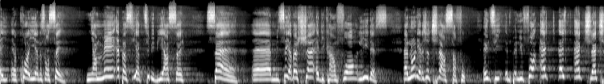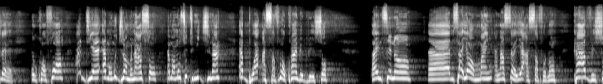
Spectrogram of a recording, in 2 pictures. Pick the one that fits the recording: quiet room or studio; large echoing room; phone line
large echoing room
